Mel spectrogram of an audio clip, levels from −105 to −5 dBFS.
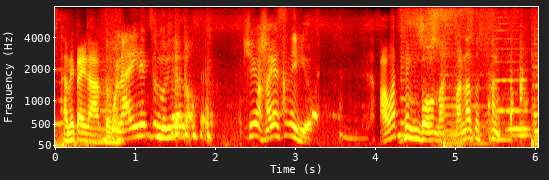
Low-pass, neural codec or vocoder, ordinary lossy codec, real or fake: none; codec, 16 kHz, 1 kbps, X-Codec, HuBERT features, trained on balanced general audio; none; fake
